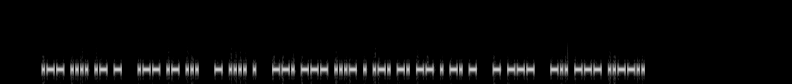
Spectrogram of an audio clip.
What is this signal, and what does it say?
Morse code, heard as a keyed tone, about 46 wpm, 700 Hz. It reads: WHAT WAS THE GOVERNMENT TO DO?
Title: Sentences from Top 1000 Words - Review Part 3 - 50wpm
